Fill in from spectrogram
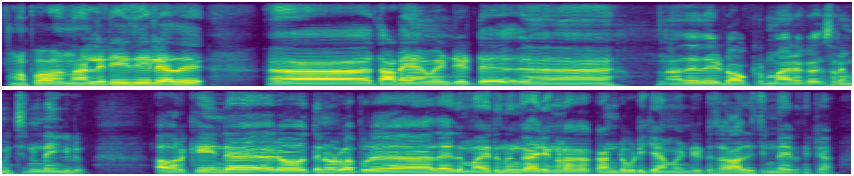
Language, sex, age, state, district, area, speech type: Malayalam, male, 45-60, Kerala, Kozhikode, urban, spontaneous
